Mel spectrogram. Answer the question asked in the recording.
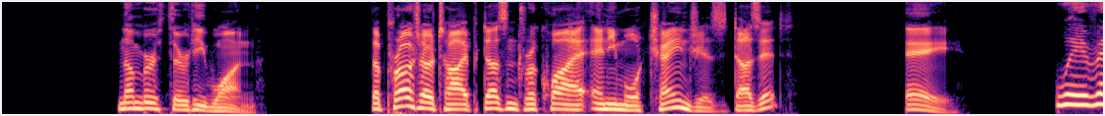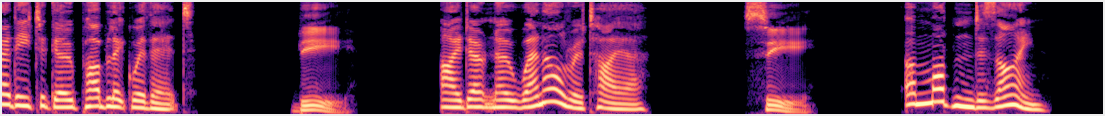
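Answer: A: We're ready to go public with it.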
